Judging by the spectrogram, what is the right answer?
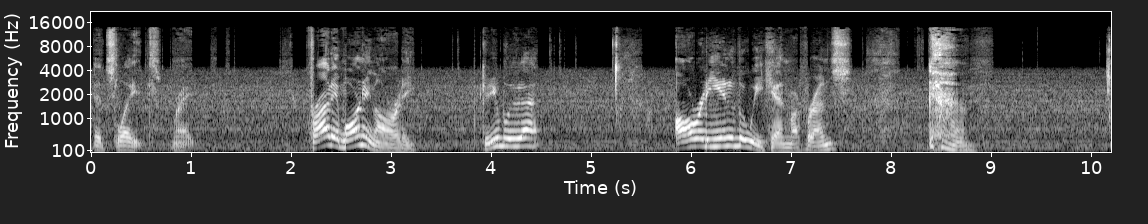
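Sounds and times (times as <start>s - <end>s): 
speech: 0.0s - 1.4s, 2.2s - 4.7s, 5.8s - 7.6s, 8.4s - 8.9s
cough into a microphone: 8.3s - 9.0s.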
